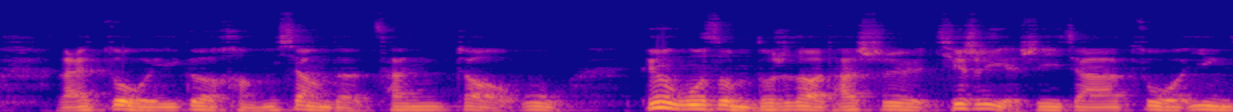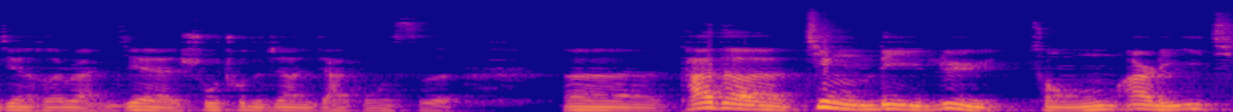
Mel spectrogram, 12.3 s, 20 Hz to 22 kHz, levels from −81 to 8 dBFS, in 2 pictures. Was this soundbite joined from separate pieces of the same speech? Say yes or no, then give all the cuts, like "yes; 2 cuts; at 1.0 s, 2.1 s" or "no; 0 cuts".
no; 0 cuts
